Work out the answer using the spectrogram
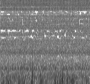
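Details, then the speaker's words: Webasto diesel air heater with a silent fuel pump, running: steady blower rush and low rumble, only a very faint pump beat; ventilation somewhat noisy, normal running. "n'entends pas de tac tac tout ce que tu entends c'est la ventilation de mon Webasto alors j'ai un Webasto qui est un peu bruillant"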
